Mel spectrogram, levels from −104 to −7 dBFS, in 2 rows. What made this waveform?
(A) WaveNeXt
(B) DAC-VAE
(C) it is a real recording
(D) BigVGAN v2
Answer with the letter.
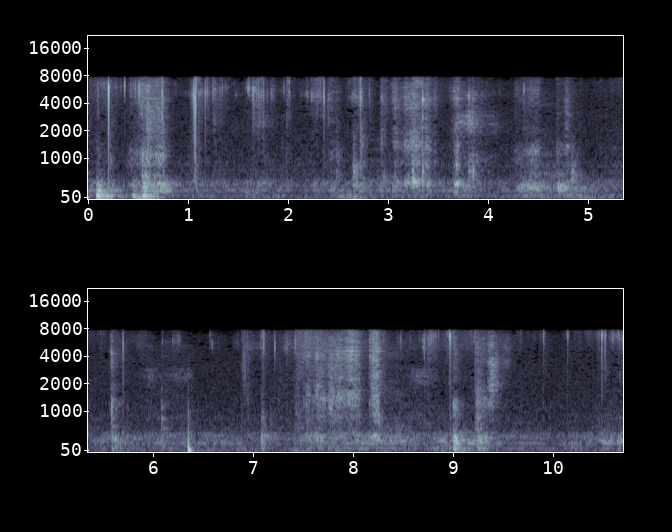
C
